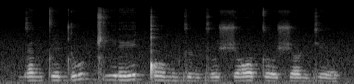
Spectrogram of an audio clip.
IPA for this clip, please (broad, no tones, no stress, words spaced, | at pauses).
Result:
ɡantidɽu ɡ͡ǁiɾe ǃomɡʲoɳɡʲoʃɔ toʃɔɳɡʲɘ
